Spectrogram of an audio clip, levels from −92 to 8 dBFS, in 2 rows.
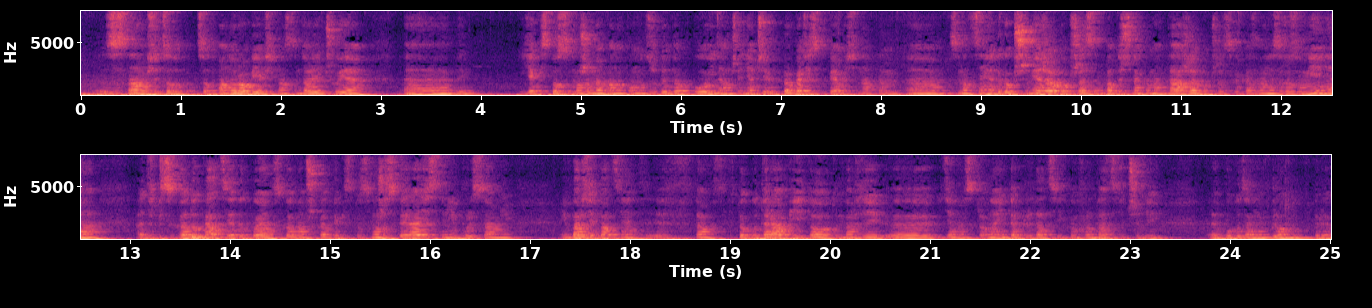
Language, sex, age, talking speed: Polish, male, 20-39, 190 wpm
